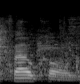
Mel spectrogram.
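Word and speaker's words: Falcón: Falcon? As in the bird? – Falcon, yes. As in, it's spelled as in the bird, but Spanish.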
